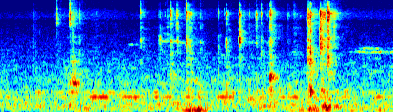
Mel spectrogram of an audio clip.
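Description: Typing on a computer keyboard during a software tools tutorial, with soft, irregular key clicks scattered across a few seconds and a faint background hiss, no talking.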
